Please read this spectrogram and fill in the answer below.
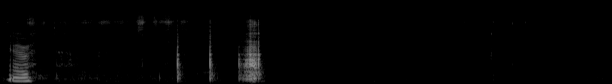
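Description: Carving knife cutting basswood: four short scraping slices, the last and loudest about two and a half seconds in, then only faint ticks.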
